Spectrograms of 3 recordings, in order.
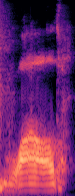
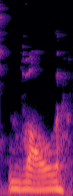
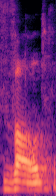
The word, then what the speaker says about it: Wald: I'm going to flex with this Walled. Vold. Yeah, sorry, Vold is the more correct pronunciation. I don't know if it's the actually correct pronunciation because I do not speak German.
